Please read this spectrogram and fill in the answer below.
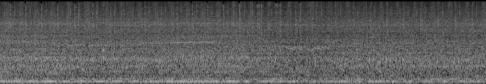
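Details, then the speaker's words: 2011 Ford Crown Victoria Police Interceptor, 53,000 miles, collision damaged, sat almost 2 years, suspected bad fuel pump, fuel poured in: steady V8 idle, even low rumble, no knocks; won't rev, limp mode, check engine light. Normal idle. "Engine sounds good."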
